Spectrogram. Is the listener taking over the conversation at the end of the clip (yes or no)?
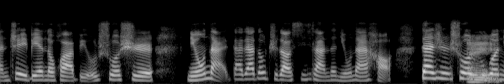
no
